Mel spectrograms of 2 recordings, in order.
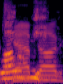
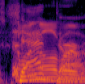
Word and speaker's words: Chab Dog: Chad, it's not Chad Dog. All of our listeners are retarded. It's Chab Dog.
